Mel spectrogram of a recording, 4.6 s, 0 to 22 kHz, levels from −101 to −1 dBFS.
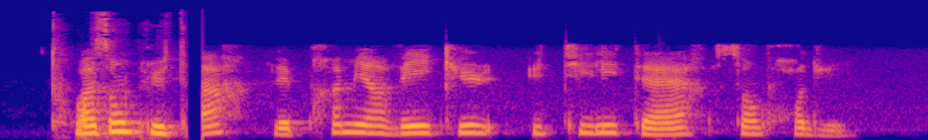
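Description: At 0.93 s the speech drops out for about 80 ms, then returns duller and somewhat quieter through to the end, with a faint new background noise sitting well below it. This points most likely to an input switched to a poorer device mid-recording. On a spectrogram the energy above 5.7 kHz vanishes abruptly at the switch, leaving a flat ceiling. The waveform shows a brief flat gap and a smaller envelope afterwards.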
